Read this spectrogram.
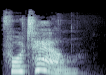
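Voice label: "foretell", British English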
